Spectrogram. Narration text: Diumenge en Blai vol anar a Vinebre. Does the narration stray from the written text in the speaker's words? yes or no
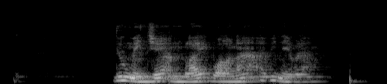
no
